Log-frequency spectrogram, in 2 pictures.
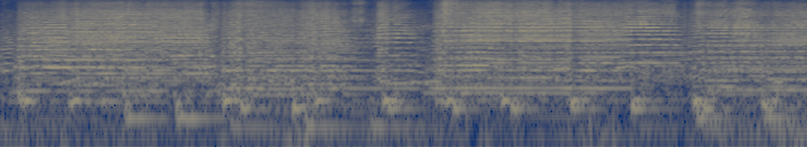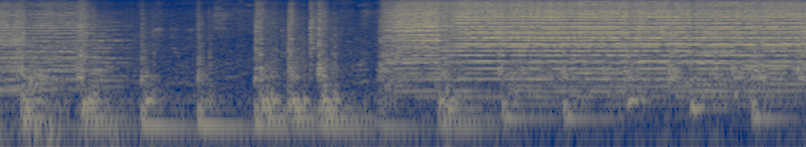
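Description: Marching band playing, with brass over a steady low pulse of bass notes and drums. About six seconds in the high brass drops away, leaving low hits for a couple of seconds, and the full band comes back in near the eight-second mark.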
